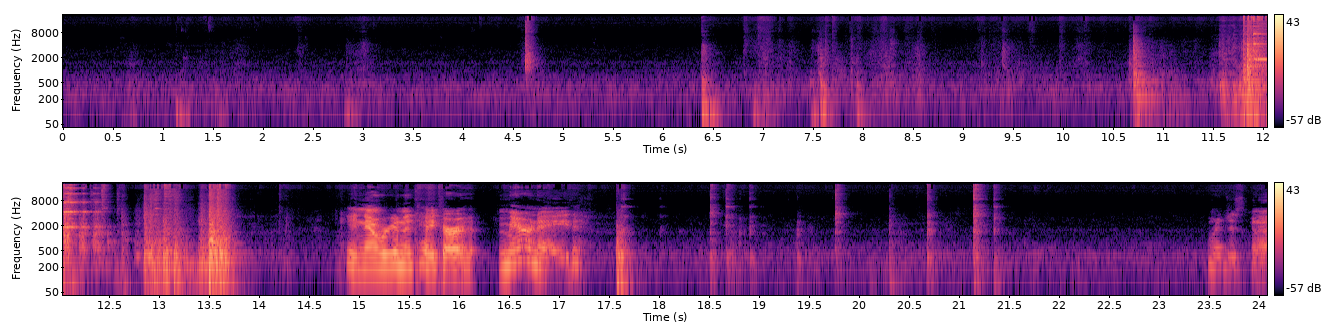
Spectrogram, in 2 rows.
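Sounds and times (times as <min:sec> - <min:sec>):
kitchen items clattering: 0:10.7 - 0:13.9.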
